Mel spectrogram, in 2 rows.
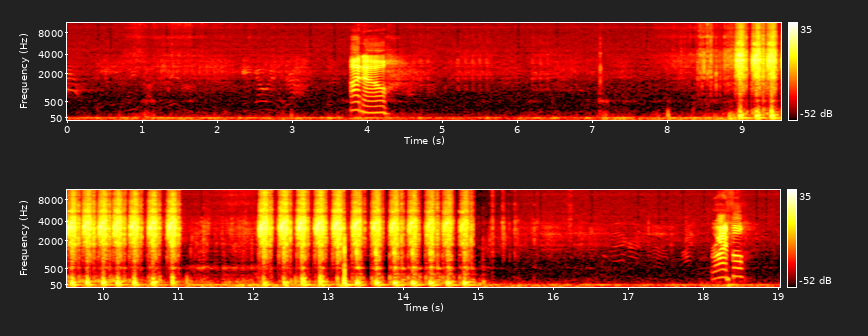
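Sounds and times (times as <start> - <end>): airsoft gun rapid shots: 8.9 - 11.1, 12.1 - 15.0.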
